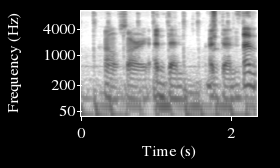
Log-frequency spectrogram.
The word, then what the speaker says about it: Adhan: Adhan. Adhan. Adhan. Adhan. That's just how it's spelled.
